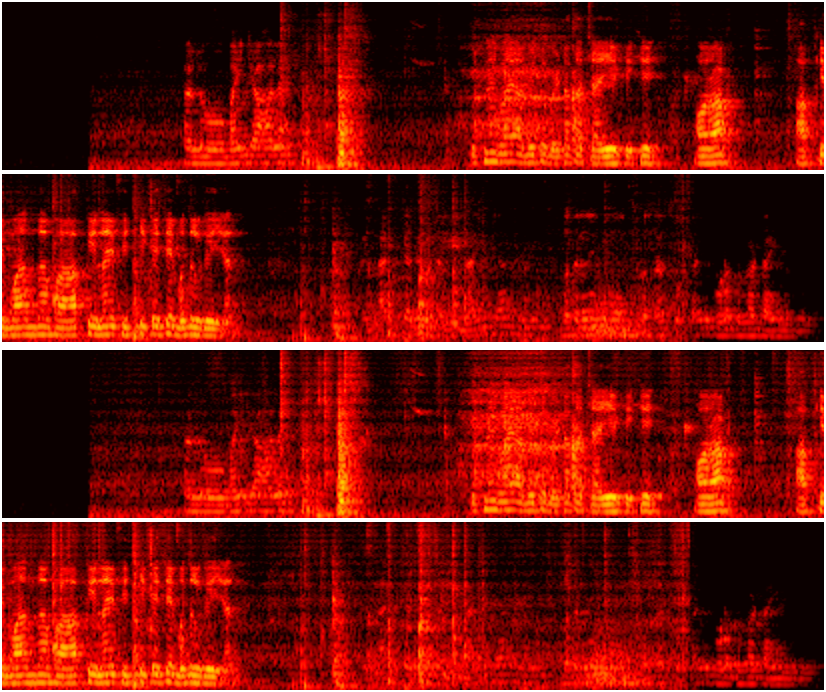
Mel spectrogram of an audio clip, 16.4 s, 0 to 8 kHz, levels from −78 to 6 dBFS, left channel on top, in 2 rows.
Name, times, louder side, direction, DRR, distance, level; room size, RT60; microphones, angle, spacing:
sound 1, 0.9-15.1, right 4 dB, 55° right, 1.4 m, -37 dB
voice 1, 1.8-2.9 11.6-16.3, left 2 dB, 90° left, 7 dB, 4.1 m, -40 dB
voice 2, 4.7-6.6 6.9-7.4 7.9-10.6 15.4-15.5, right 1 dB, 5° right, 6 dB, 1.0 m, -27 dB
24.5 x 19.5 x 2.3 m, 0.39 s
head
